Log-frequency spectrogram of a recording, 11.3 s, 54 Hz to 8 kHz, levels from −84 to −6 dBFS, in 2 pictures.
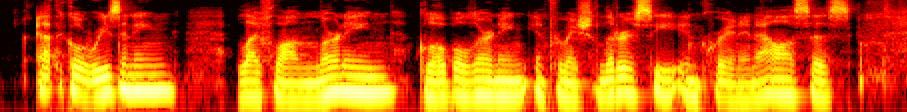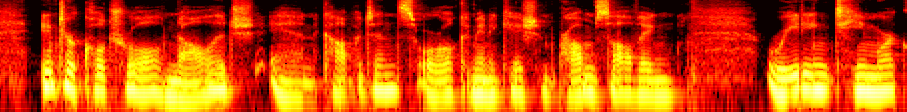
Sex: male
